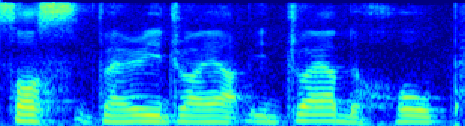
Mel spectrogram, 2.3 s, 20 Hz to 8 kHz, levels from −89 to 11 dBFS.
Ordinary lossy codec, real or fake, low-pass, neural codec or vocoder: AAC, 48 kbps; real; 7.2 kHz; none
